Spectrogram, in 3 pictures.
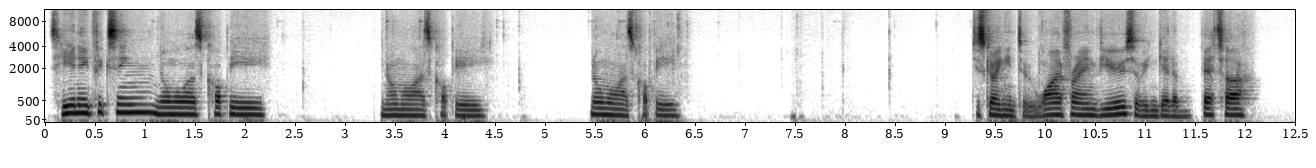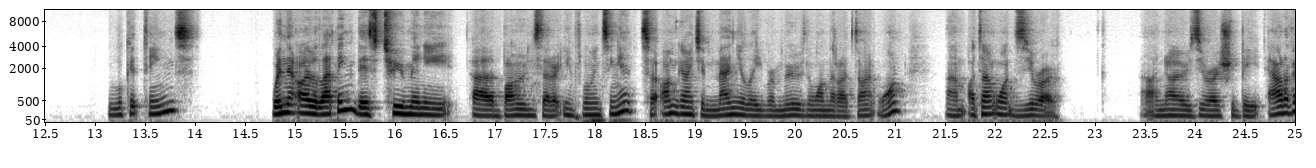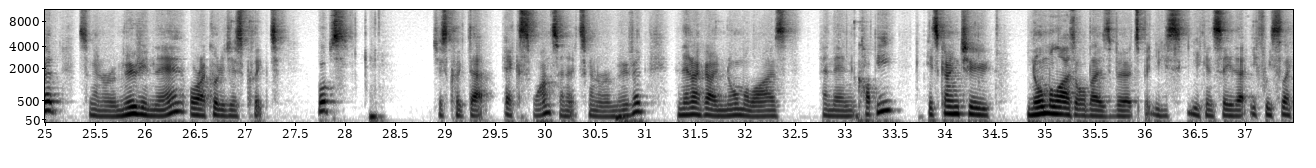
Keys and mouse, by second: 1.1 click, 2.3 alt+click, 3.4 click, 3.7 click, 4.5 alt+right click, 5.4 click, 6.0 shift+middle drag, 6.4-6.7 middle drag, 8.4-8.9 middle drag, 9.2 alt+click, 9.9-14.6 middle drag, 18.8-21.6 drag, 24.4-25.8 drag, 26.9 click, 27.0 click, 28.2 ctrl+z, 31.7 click, 33.1 click, 33.8-34.3 shift+middle drag, 37.0 right click.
